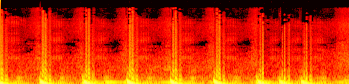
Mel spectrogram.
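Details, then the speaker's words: ACM Audio active subwoofer, long-stocked unit that had gone into protect mode, being tested by a technician with phone audio input: deep, punchy, loud bass thumps about twice a second, clean with no crackle; amp working normally. "Ayun, may audio na. Malakas, grabe ko malabog."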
